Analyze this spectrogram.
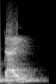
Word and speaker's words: DiI: इसका नाम है डाई। इस डाई का नाम भी डाई ही है। इसकी स्पेलिंग है DII, pronounced as डाई itself. इस डाई की हेल्प से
